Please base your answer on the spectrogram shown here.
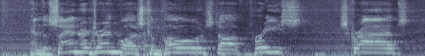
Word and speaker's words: Sanhedrin: presided over the Sanhedrin and the sanadrin was composed of priests scribes and heads of families and your Bible probably marks that Sanhedrin and with a long e and that's quite fine we're talking about the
